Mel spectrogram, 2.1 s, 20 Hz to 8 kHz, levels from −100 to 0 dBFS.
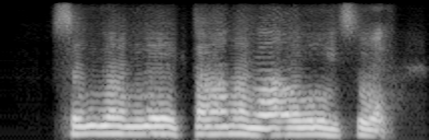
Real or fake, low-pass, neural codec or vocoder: fake; 7.2 kHz; codec, 16 kHz, 0.5 kbps, FreqCodec, smaller model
